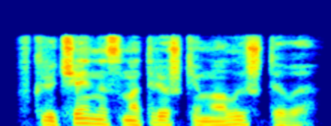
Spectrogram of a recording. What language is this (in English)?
Russian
